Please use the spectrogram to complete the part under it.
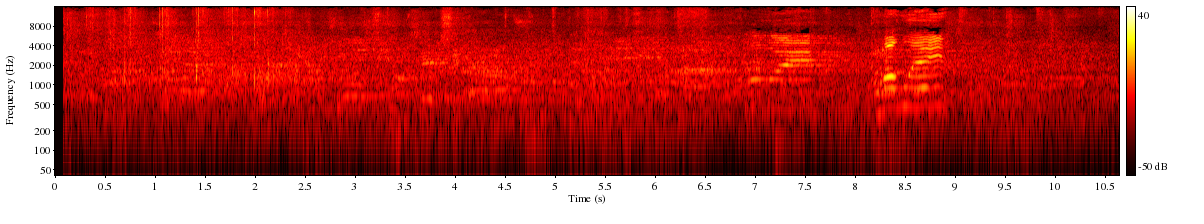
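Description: A crowd of spectators chatters in a large echoing hall.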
